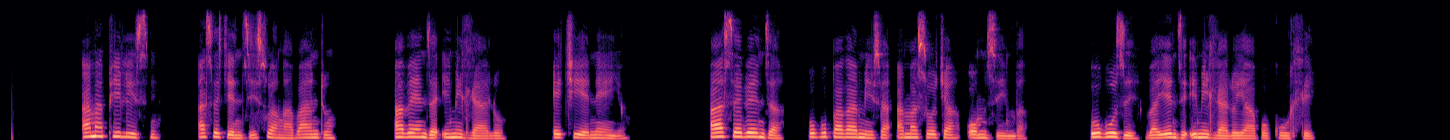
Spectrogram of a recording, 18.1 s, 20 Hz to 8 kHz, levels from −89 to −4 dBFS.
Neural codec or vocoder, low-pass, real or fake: none; 7.2 kHz; real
